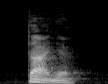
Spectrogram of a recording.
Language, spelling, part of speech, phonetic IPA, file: Russian, Таня, proper noun, [ˈtanʲə], Ru-Таня.ogg
- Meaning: a diminutive, Tanya, of the female given name Татья́на (Tatʹjána)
